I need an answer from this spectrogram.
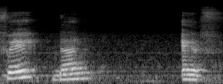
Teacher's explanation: bunyi yang dihasilkan oleh keterlibatan bibir labium bawah dan Gigi dentum atas secaranya bibir bawah sebagai artikulator dan Gigi atas sebagai artikulasi misalnya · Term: bunyi lagbiodental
